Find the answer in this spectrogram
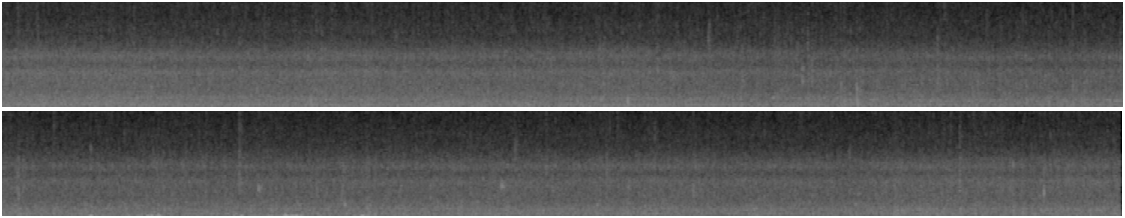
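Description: Steady rain falling on a pond and the trees and grass around it, a constant even hiss. A few dull low thumps come about halfway through.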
